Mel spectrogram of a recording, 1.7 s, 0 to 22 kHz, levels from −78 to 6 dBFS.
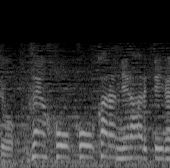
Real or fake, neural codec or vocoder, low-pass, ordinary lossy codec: real; none; none; none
